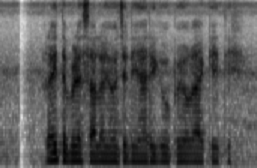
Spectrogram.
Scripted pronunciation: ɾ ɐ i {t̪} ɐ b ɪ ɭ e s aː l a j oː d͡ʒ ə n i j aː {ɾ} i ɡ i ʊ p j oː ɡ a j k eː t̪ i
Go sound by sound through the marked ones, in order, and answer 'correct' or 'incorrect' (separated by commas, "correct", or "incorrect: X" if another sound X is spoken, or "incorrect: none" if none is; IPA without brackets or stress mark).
correct, correct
